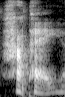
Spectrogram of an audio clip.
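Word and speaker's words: rapé: If you don't know what hape is, it's the thing that looks like it's spelt rape, R-A-P-E, but it's pronounced hape, okay, just so you know.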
